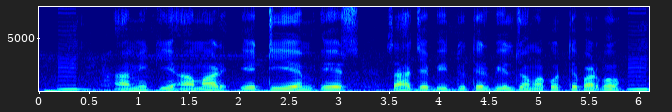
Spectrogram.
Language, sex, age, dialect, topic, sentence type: Bengali, male, 18-24, Northern/Varendri, banking, question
